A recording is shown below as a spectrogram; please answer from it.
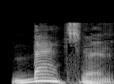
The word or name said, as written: batsmanship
